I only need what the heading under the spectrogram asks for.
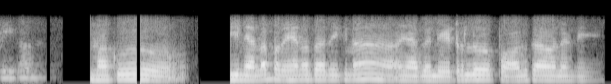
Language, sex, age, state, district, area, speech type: Telugu, male, 18-30, Andhra Pradesh, Konaseema, rural, conversation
